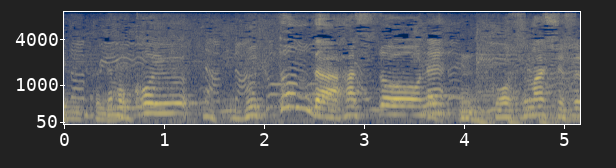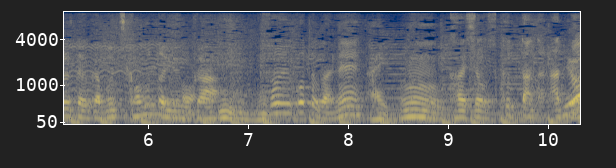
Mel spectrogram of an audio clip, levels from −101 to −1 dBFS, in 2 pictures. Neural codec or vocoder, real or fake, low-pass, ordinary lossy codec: none; real; none; none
